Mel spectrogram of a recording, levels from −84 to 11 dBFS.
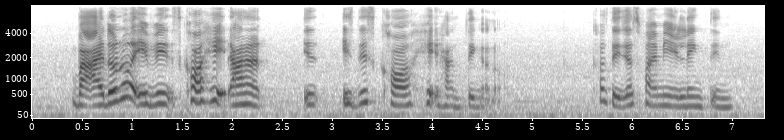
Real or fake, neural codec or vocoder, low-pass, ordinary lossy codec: real; none; none; none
